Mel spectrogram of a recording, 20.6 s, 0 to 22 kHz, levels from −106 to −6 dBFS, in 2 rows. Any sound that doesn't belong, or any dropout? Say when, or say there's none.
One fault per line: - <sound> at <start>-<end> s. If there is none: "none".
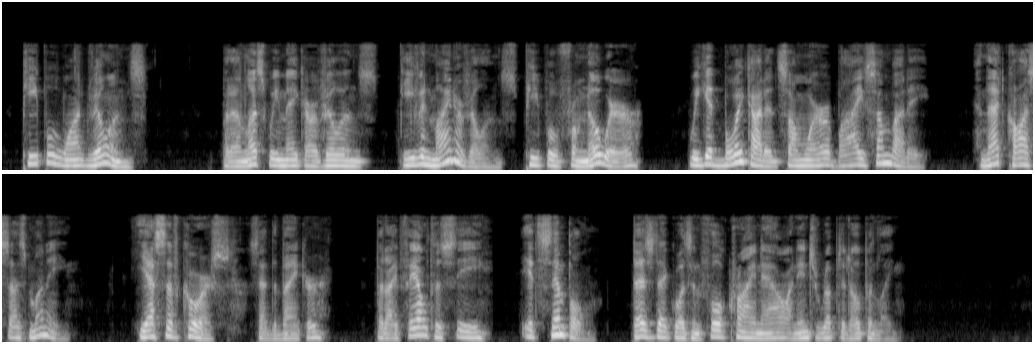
none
